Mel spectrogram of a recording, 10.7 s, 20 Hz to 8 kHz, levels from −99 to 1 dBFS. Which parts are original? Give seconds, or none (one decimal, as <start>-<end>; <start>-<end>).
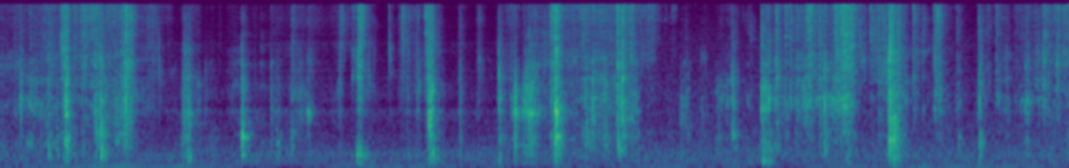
0.0-1.3; 5.5-10.7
